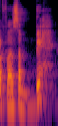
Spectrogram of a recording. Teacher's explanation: با مشدد ہے، با کو جماؤ کے ساتھ ادا کیا جائے گا، فسبح، پھر ہا کے ساتھ ملا کر پڑھا جائے گا، ہا ساکن ہے، ہا کو اپنے مخرج سے بھی ادا کیا جائے گا۔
